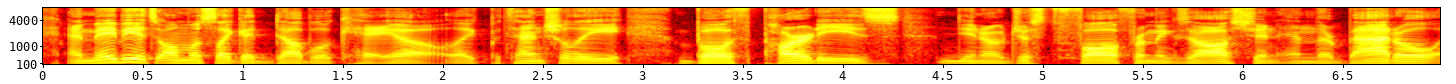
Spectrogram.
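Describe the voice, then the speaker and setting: An online anime commentator, a man with a lowish voice, offers viewers casual, conversational commentary and speculation. The studio sound is clean with no echo, and music plays behind his voice.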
